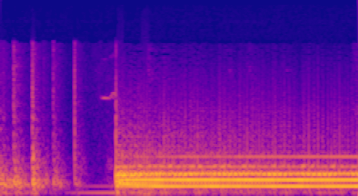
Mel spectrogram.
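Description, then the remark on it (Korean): At dawn at a Buddhist mountain temple, before the morning service, a few quick wooden knocks give way to a single heavy strike of the large temple bell, its deep, loud hum sustaining steadily and spreading over the mountainside to the end, with no voices. “범종의 기인 울림이 산자락에 퍼지고 삼남한상이 그 소리에 하나가 됩니다.”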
